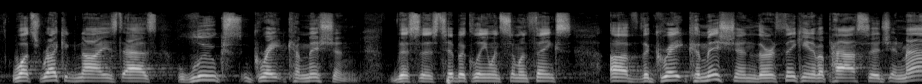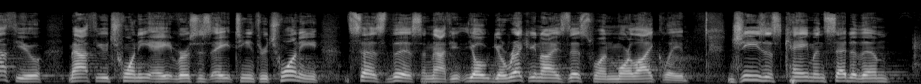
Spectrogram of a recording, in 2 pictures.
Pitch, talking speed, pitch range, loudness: 155 Hz, 150 wpm, 145-165 Hz, -22 LUFS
